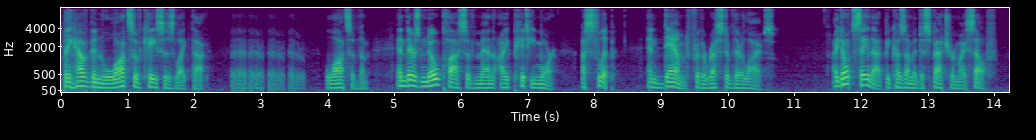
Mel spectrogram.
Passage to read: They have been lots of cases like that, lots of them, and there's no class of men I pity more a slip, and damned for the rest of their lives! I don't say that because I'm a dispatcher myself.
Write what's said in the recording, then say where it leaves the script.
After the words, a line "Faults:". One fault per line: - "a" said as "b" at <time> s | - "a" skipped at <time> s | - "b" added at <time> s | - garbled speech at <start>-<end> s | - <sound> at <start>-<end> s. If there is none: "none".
They have been lots of cases like that, lots of them, and there's no class of men I pity more a slip, and damned for the rest of their lives! I don't say that because I'm a dispatcher myself.
Faults:
- laugh at 2.5-3.7 s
